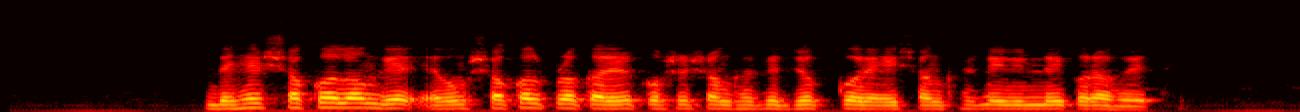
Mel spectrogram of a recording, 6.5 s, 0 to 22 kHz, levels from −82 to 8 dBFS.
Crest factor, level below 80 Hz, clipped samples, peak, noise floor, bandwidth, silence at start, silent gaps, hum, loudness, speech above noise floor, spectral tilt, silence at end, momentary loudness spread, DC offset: 16 dB; -60 dBFS; under 0.1%; -12 dBFS; -66 dBFS; 5.6 kHz; 1 s; none; 50 Hz at -60 dBFS; -26 LUFS; 41 dB; -9.5 dB/octave; 0.75 s; 7 LU; under 0.1%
